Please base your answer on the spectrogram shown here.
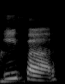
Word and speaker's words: Aoife: Aoife. It's spelled Aoife.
